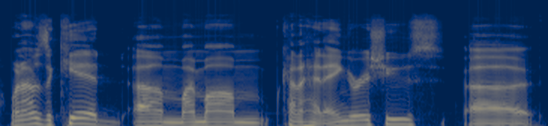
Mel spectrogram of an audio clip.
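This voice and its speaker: A man hosting a podcast in casual, jokey, self-deprecating chat, his throat raspy from a cold. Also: medium pitch, lively intonation, moderate pace, a bit bright, dry recording, studio quality. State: sick with a mild throat cold and cough. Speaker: podcast host.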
